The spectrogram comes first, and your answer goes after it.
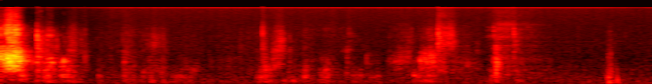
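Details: English bulldog named Zenuś, settling down to go to sleep, lets out one short, loud bark-like burst right at the start, followed by quiet rustling, soft breathy sounds and scattered faint clicks indoors.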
